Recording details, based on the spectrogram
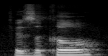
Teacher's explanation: we have our dark syllabic l at the end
